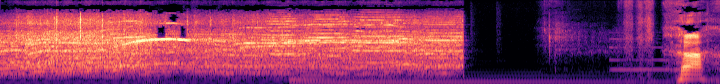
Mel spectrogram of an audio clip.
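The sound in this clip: A crowd cheers and whoops to welcome Dick Cheney as running mate, a loud dense roar that holds steady and then cuts off abruptly, leaving near quiet with a brief voice at the end.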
